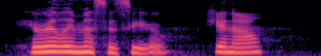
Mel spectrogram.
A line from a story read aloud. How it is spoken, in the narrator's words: she said quietly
